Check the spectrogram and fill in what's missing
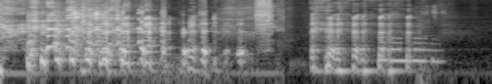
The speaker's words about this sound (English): I clear my throat and soot comes out.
